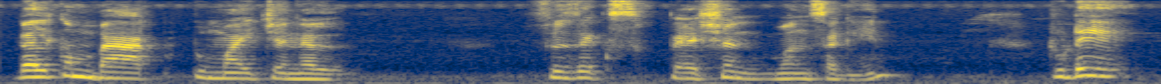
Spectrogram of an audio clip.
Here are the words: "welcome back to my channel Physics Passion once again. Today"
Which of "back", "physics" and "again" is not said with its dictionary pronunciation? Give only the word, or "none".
none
